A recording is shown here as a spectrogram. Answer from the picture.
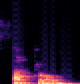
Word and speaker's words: subtle: subtle yeah you cannot share the B it's subtle so why why there is the age here because when when we pronounce it we go so to make a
